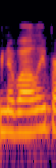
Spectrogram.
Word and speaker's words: Noellie: Um, Noellie Burger.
